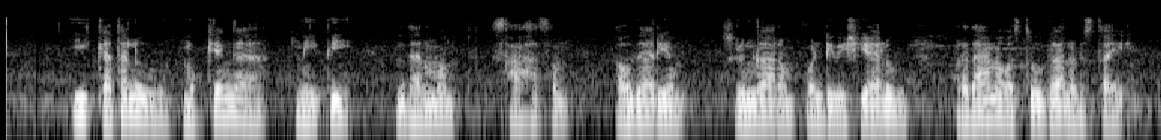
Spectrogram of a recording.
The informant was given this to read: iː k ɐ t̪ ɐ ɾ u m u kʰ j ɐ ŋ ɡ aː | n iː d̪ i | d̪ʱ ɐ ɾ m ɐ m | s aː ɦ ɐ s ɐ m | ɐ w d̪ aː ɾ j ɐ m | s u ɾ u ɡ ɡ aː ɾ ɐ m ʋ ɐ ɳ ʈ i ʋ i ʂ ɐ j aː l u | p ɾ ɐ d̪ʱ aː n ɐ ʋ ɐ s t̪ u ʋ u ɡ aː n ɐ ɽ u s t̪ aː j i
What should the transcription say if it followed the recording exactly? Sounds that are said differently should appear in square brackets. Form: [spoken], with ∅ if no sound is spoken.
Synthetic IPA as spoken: iː k ɐ t̪ ɐ [l] u m u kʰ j ɐ ŋ ɡ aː | n iː [t̪] i | d̪ʱ ɐ ɾ m ɐ m | s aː ɦ ɐ s ɐ m | ɐ w d̪ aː ɾ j ɐ m | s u ɾ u [ŋ] ɡ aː ɾ ɐ m ʋ ɐ ɳ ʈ i ʋ i ʂ ɐ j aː l u | p ɾ ɐ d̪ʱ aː n ɐ ʋ ɐ s t̪ u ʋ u ɡ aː n ɐ ɽ u s t̪ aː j i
